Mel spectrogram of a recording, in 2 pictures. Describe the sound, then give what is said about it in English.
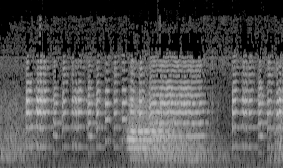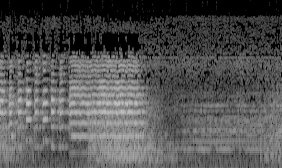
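A mail call signal is sounded by a corporal on a brassy horn: a string of clear, rhythmic note phrases with short pauses between them, loud, with no talking over it. “Sound mail call.”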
